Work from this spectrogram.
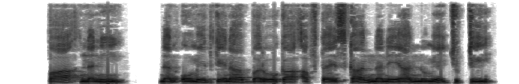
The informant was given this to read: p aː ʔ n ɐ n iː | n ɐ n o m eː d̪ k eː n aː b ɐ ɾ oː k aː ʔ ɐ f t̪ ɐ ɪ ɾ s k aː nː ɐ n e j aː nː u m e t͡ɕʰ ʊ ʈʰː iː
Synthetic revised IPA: p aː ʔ n ɐ n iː | n ɐ n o m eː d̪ k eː n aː b ɐ ɾ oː k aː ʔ ɐ f t̪ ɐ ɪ s k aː nː ɐ n e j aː nː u m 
